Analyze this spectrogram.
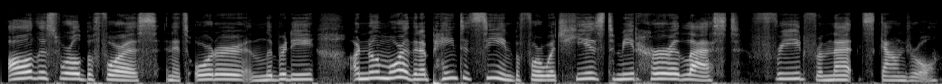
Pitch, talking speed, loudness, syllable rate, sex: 230 Hz, 190 wpm, -17 LUFS, 4.7 syllables/s, female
